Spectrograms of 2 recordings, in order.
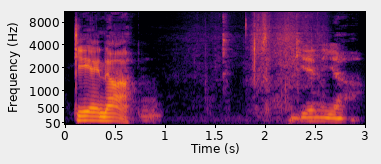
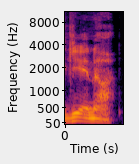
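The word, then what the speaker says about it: Gienah: They get overlapped also by seder and by ga ginya. I pronounced it wrong. It's guea.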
